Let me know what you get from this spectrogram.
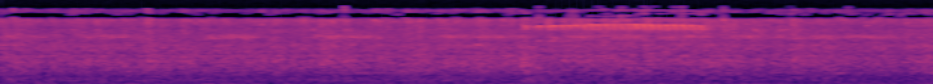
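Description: Steady hiss of rain falling over trees, with a low rumble underneath. About three and a half seconds in, a high insect buzz sounds for about a second.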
